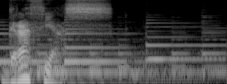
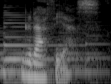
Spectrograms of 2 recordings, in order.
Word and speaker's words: gracias: Thank you, which in Spanish is gracias. Gracias. The C of gracias is pronounced as an English TH, as in thanks, the same word.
